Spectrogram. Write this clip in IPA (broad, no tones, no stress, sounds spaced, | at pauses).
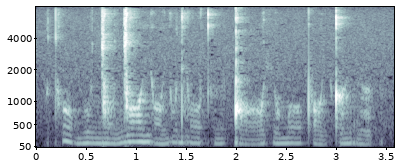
tʰ o b ũː ŋ͡ǀ o ŋ͡ǀ ɔː j ɔ j u d j oː t̪ʰ ʉ ǃ ɔː ç õ m oː pʼ ɔ ʎ kʼ œ̃ r œ̃ p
